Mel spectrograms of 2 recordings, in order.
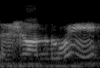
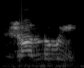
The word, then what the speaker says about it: Jean Louis: Pronounced Jean Louis, which would be Jean with a hyphen Louis. It's not Jean. It's not Louis. It's Jean Louis. Oh, Jean Louis. Yes. Oh, I said Louise.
